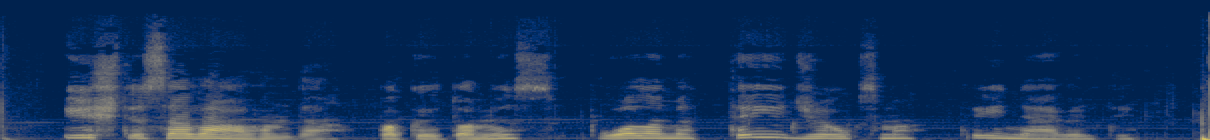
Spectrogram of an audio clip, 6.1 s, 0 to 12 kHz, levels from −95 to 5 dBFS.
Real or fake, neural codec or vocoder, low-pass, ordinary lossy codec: real; none; 10.8 kHz; MP3, 64 kbps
